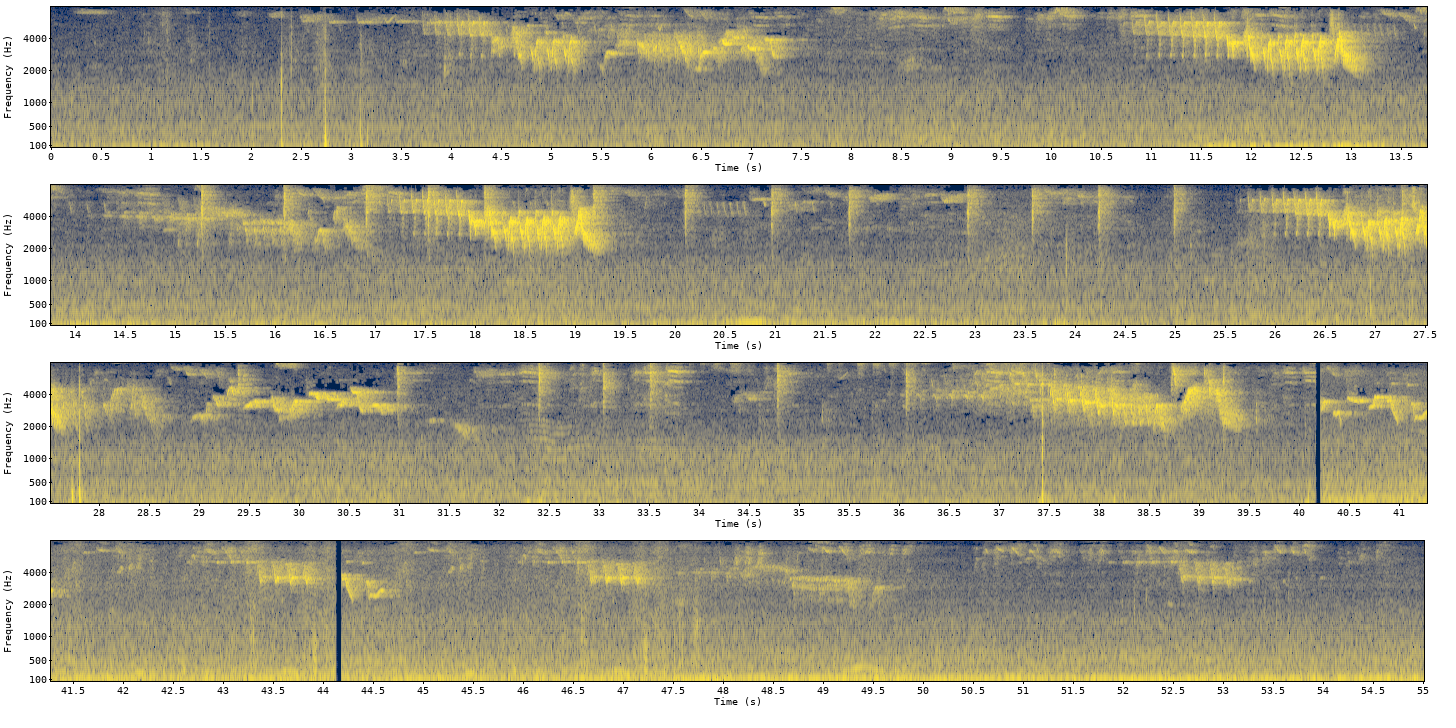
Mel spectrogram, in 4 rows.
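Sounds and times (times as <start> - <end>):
songbird trilling: 10.2 - 25.2, 25.8 - 34.0, 35.8 - 54.9.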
